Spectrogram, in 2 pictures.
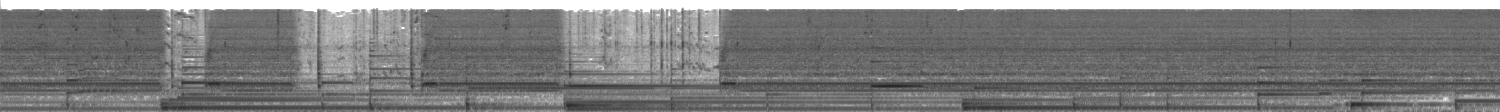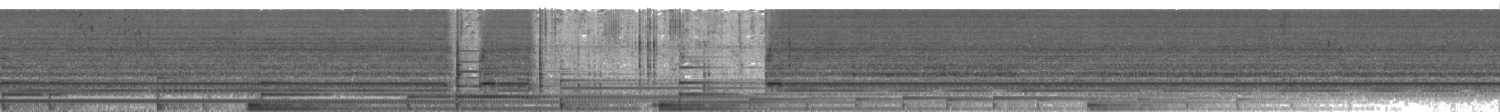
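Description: Background music with a bass line, laid over a metal lathe running as it cuts a metal bar, a steady whine with machining noise. The machine noise drops out briefly several times.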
